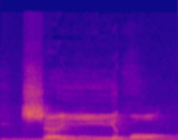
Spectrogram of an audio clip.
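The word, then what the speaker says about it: الشَّيْطَان: Bukan siai bukan bukan melebar syai ya tetapi lidahnya tengah diangkat syai seperti mengucap ya sukun syait syait jadi tidak syai melebar atau senyum ya cukup membuka rahang syait syait auzu auzubillahiminasyaitanirrajim tayib.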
